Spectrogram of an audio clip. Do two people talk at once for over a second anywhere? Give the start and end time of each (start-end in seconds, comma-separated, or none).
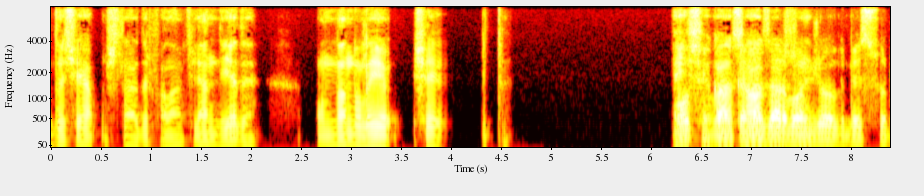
6.2-7.7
